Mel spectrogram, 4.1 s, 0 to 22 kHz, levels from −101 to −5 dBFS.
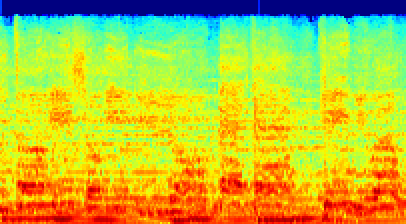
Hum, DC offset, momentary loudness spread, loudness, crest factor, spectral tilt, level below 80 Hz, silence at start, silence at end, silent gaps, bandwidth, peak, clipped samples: none; under 0.1%; 3 LU; -12 LUFS; 12 dB; -5 dB/octave; -22 dBFS; 0 s; 0 s; none; 16 kHz; 0 dBFS; under 0.1%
